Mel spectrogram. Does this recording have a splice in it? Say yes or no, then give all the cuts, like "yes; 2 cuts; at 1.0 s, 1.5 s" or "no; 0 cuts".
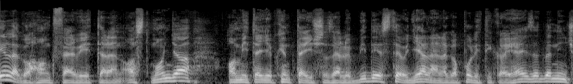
no; 0 cuts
